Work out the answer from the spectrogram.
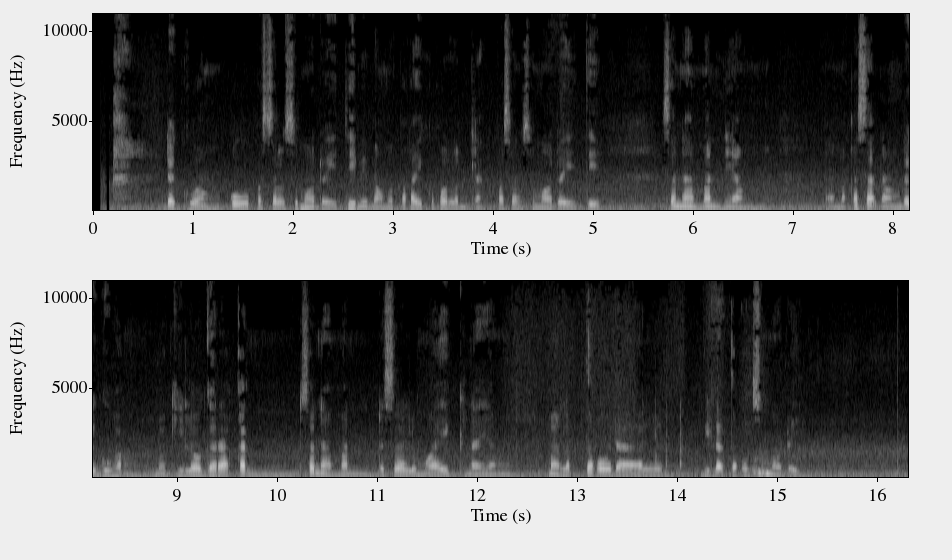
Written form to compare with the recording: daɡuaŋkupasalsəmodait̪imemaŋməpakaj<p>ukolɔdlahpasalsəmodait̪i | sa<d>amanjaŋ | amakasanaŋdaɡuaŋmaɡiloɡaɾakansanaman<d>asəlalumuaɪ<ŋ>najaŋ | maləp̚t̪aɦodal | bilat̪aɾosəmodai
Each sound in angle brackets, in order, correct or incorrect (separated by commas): incorrect, incorrect, correct, incorrect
